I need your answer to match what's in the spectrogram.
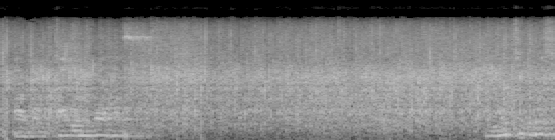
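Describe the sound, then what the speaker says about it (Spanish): A crowd at a school's inaugural ceremony applauds in a loud, dense, steady roar of clapping that lasts the whole stretch, with a voice faintly heard near the start and end. "démosle un aplauso a Juan Carlos Rojas"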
